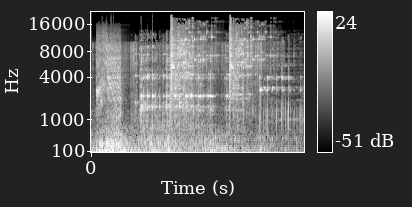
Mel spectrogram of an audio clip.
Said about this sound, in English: You didn't knock those bottles over and the lightning did!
